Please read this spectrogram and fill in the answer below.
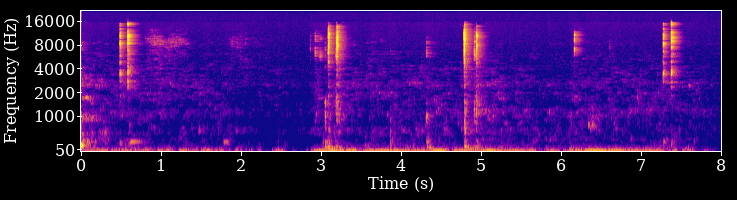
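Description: Faint computer mouse clicks, a handful of single clicks spread irregularly a second or two apart.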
